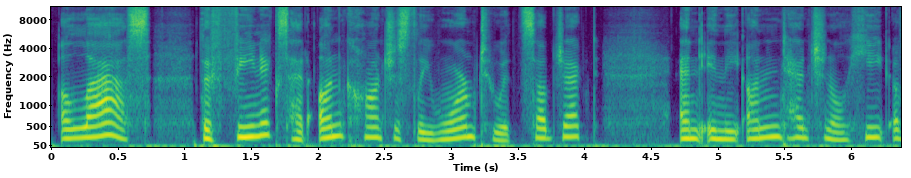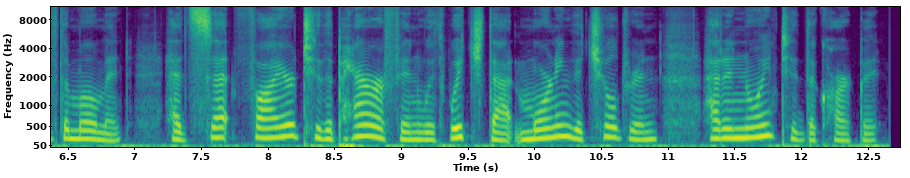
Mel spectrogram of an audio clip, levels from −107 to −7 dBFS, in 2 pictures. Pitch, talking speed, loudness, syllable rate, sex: 210 Hz, 155 wpm, -18 LUFS, 4.8 syllables/s, female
